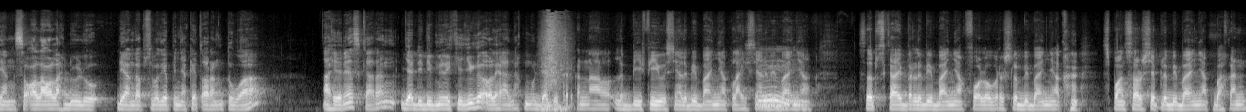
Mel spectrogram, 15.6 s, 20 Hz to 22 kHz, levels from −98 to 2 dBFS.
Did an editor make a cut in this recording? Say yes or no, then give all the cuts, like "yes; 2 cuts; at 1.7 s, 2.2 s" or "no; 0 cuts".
yes; 1 cut; at 6.8 s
